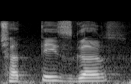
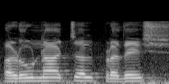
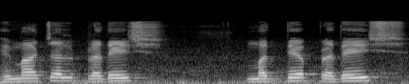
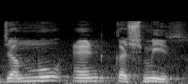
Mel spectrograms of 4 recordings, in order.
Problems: constant background noise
